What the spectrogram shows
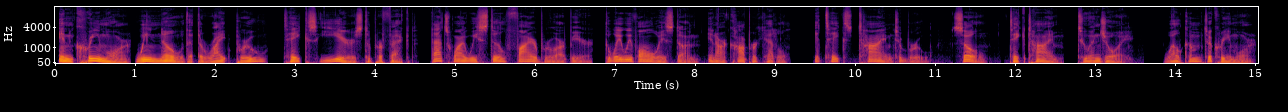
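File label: English, Canadian, male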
